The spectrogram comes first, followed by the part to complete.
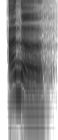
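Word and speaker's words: أنا: Mark on the top when alif is at the beginning of the word we add this Mark to it but it's still the aleph sound there's an exception to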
